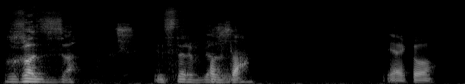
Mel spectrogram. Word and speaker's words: Gaza: Okay, so one thing the far lefties who are super pro-Palestinian do is they don't say Gaza. They say Gaza because they try to say it like the Arabs.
